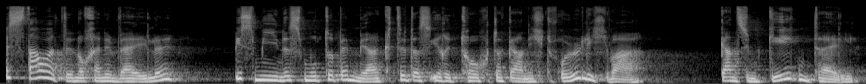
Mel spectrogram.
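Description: A woman calmly reading a children's story aloud. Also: low-pitched. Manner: calm, unhurried narration. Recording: echoey room with long reverb.

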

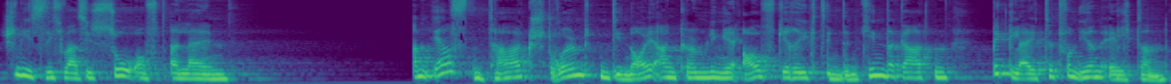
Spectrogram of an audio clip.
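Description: Slow, lively woman reading a children's story. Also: lowish voice. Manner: calm, unhurried narration. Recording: echoey room with long reverb.

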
